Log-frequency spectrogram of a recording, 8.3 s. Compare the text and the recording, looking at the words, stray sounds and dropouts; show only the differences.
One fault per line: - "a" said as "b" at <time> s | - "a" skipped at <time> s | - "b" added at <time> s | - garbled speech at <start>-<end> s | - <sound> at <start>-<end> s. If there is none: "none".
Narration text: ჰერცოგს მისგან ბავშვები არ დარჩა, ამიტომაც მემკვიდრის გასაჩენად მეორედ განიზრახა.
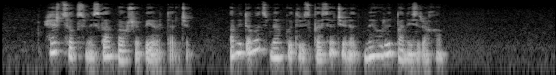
none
